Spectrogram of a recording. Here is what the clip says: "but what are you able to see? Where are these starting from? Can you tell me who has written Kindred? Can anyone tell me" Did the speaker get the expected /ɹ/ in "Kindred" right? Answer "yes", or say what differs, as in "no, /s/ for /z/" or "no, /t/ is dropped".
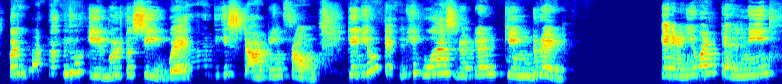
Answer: yes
